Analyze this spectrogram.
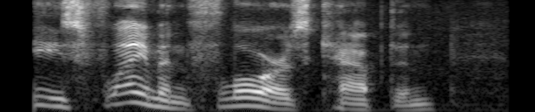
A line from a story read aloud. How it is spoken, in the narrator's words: the lean man exclaimed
